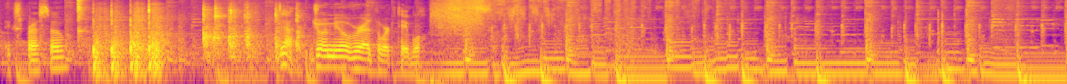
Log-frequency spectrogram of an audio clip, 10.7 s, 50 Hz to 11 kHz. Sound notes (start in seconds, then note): 4.2 chalk scribbling; 7.4 upbeat funky music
